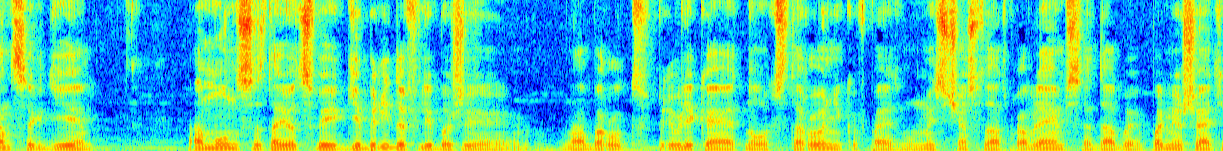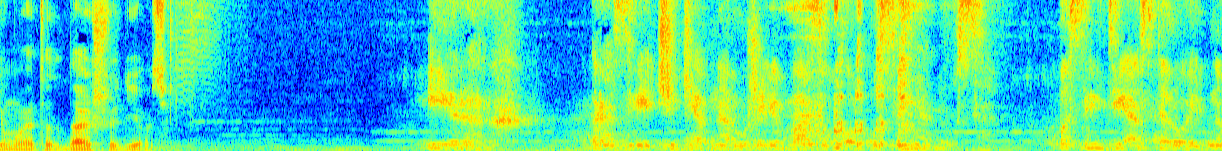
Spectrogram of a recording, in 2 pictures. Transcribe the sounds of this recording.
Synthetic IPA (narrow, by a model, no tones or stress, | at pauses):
ant̪sɨjəɡdʲe̞ | ɐ̰munsəzd̪ɐjo̞t̪svɐiɣɡʲɪbɾʲid̪əflʲibəʐɨnəɐbɐɾo̞t̪pɾʲɪvlʲɪkajɪt̪no̞vɨxst̪ɐɾo̞nʲːɪkəfpɐɛt̪əmʊmɨsʲɪ̥t͡ɕast̪ʊd̪aɐt̪̚pɾɐvlʲæjɪmsʲəd̪abɨpəmʲɪʂatʲjɪmuɛt̪əd̪alʲʂɨdʲe̞̰lˠə̰tʲ | iɾarxrɐzvʲet͡ɕːɪkʲɪɐbnɐɾuʐɨlʲɪbazʊko̞rpʊsəmʲabʊsə | pəsɾʲɪdʲiɐst̪ɐɾoɪt̪nə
